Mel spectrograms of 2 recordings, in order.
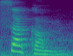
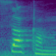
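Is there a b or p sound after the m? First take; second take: no; no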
